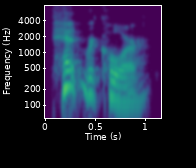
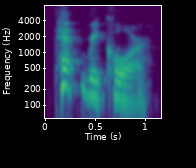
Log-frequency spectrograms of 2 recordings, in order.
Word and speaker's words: petrichor: Petrichor. Oh, that's how you pronounce it. Petrichor. Petrichor.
